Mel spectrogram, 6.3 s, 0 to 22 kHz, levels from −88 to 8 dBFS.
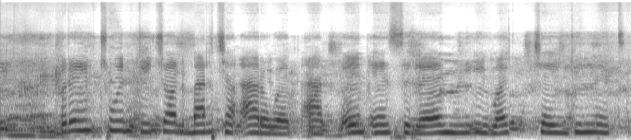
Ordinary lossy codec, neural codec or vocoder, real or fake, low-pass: none; codec, 44.1 kHz, 2.6 kbps, SNAC; fake; none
